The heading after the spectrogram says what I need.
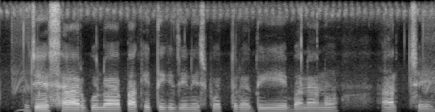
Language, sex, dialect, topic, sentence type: Bengali, male, Western, agriculture, statement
